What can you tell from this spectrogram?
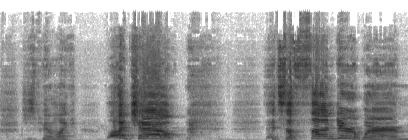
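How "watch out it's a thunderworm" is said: little, sad, pitiful voice, very high. Voicing a child in the crowd shouting a warning: little sad, pathetic voice. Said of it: "little sad, pathetic voice".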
